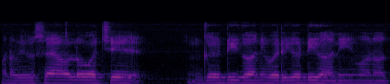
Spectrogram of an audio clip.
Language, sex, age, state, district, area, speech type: Telugu, male, 45-60, Telangana, Nalgonda, rural, spontaneous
